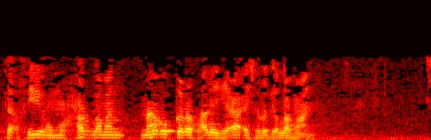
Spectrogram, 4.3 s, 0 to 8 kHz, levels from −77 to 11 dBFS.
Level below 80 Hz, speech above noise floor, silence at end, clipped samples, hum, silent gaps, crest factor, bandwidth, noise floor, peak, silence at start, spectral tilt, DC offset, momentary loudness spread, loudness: -48 dBFS; 24 dB; 0 s; under 0.1%; none; none; 18 dB; 5 kHz; -43 dBFS; -2 dBFS; 0 s; -11 dB/octave; under 0.1%; 6 LU; -19 LUFS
